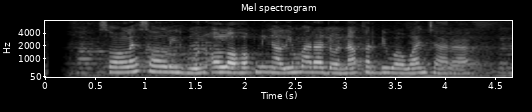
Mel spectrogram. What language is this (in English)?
Sundanese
